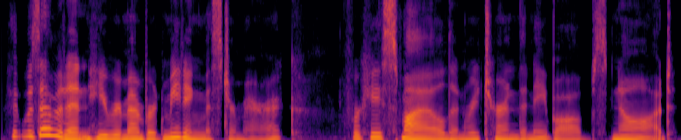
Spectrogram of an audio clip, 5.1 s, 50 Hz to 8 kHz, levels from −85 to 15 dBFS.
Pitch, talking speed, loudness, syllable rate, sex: 185 Hz, 190 wpm, -18 LUFS, 5.8 syllables/s, female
